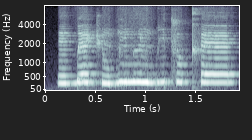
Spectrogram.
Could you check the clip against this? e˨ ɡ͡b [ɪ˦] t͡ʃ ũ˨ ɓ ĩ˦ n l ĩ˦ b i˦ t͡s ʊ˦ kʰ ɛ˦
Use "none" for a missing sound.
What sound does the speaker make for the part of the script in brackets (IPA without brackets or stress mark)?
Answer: ɛ˦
